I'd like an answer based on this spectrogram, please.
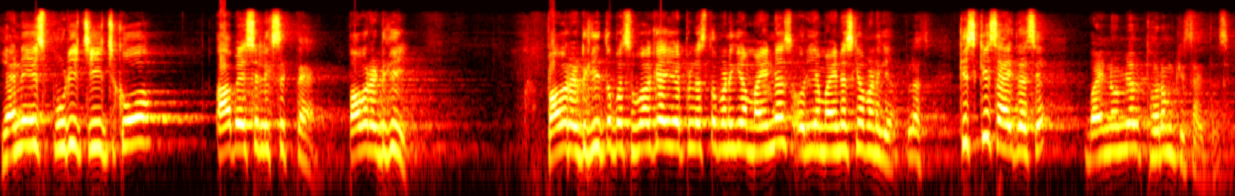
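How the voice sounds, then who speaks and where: A man teaching physics in a classroom lecture, asking and answering his own questions and slowing down to spell out formulas. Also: very high-pitched, steady tone, darkish tone. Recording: echoey room with long reverb.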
